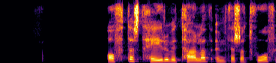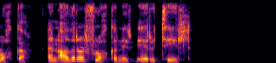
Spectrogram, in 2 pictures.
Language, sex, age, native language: Icelandic, female, 40-49, Icelandic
